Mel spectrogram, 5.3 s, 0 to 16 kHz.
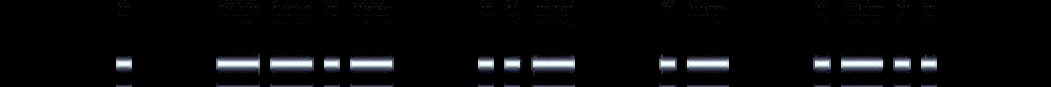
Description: Morse code, heard as a keyed tone, about 18 wpm, spaced as for 12 wpm, 1000 Hz. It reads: EQUAL
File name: qotdfiles / 12wpm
